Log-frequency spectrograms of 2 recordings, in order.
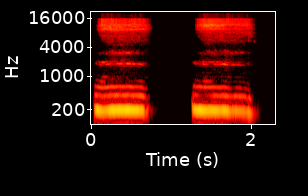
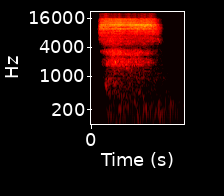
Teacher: So if you notice that s sound, there is no vibration at all. But if you put over here and just said z, you would feel the difference.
